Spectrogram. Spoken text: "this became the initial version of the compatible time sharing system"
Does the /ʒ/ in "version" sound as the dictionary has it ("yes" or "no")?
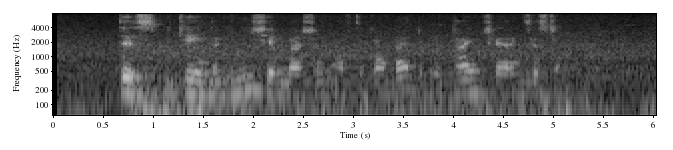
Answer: no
